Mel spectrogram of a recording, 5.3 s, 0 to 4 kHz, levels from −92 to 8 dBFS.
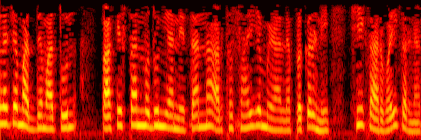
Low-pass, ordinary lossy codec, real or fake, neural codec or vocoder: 3.6 kHz; none; real; none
